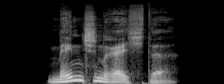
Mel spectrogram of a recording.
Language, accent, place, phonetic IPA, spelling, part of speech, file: German, Germany, Berlin, [ˈmɛnʃn̩ˌʁɛçtə], Menschenrechte, noun, De-Menschenrechte.ogg
- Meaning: 1. nominative/accusative/genitive plural of Menschenrecht 2. human rights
